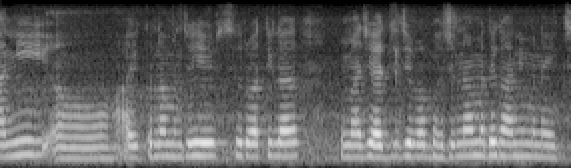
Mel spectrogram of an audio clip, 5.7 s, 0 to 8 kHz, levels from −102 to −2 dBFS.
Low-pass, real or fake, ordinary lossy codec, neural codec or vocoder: 7.2 kHz; real; none; none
